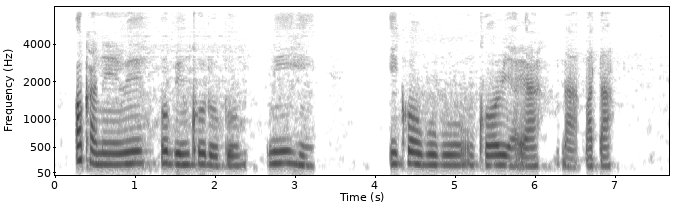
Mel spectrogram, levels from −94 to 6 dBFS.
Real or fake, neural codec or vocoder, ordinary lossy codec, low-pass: real; none; none; 7.2 kHz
